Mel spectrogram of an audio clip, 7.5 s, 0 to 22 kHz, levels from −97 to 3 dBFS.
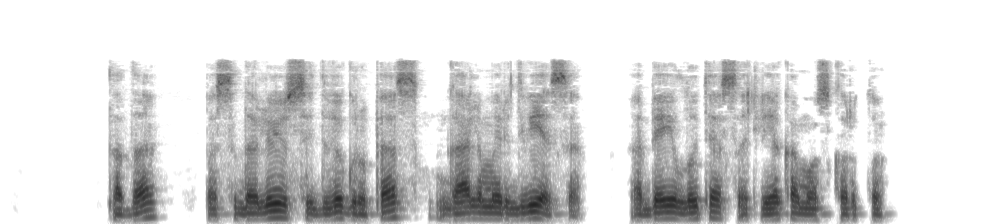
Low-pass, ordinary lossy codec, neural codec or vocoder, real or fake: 7.2 kHz; MP3, 48 kbps; none; real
